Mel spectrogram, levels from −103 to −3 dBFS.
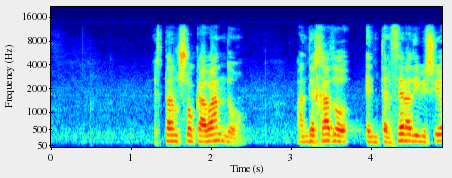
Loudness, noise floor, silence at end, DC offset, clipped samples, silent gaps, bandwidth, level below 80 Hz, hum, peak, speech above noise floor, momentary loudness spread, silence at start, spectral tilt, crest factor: -20 LUFS; -59 dBFS; 0 s; under 0.1%; under 0.1%; none; 13.5 kHz; -64 dBFS; none; -4 dBFS; 39 dB; 12 LU; 1.3 s; -4 dB/octave; 18 dB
